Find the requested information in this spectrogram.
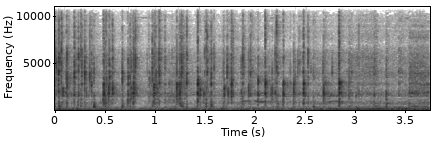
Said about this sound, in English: So please give us a big round of applause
